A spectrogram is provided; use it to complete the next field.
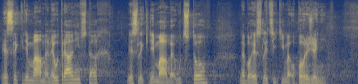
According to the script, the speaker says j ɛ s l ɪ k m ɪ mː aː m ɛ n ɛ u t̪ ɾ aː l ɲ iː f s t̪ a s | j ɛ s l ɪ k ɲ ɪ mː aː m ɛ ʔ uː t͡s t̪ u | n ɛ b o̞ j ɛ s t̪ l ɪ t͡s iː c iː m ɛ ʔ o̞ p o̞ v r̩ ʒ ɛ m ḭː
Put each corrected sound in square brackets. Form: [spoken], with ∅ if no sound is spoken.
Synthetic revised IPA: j ɛ s l ɪ k [ɲ] ɪ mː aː m ɛ n ɛ u t̪ ɾ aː l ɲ iː f s t̪ a [x] | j ɛ s l ɪ k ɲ ɪ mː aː m ɛ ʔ uː t͡s t̪ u | n ɛ b o̞ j ɛ s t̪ l ɪ t͡s iː c iː m ɛ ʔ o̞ p o̞ v r̩ ʒ ɛ [ɲ] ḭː

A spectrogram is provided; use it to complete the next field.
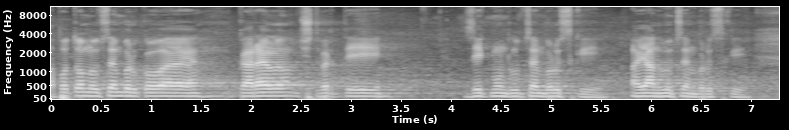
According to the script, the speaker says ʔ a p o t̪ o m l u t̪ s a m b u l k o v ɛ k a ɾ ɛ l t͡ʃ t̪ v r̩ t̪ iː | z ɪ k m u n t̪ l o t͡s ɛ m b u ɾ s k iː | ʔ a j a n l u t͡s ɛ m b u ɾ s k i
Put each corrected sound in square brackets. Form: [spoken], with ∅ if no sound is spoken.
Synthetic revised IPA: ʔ a p o t̪ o m l u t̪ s [ɛ] m b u [ɾ] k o v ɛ k a ɾ ɛ l t͡ʃ t̪ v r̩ t̪ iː | z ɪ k m u n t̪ l [u] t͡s ɛ m b u ɾ s k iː | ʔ a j a n l u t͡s ɛ m b u ɾ s k i

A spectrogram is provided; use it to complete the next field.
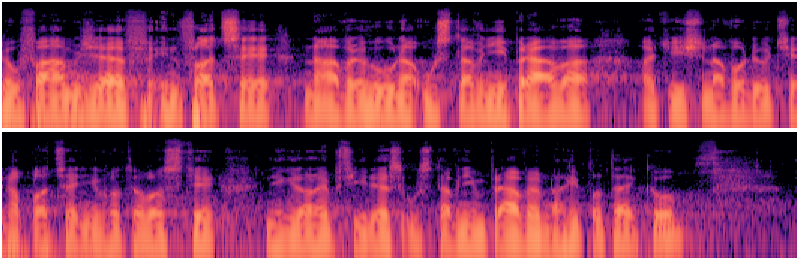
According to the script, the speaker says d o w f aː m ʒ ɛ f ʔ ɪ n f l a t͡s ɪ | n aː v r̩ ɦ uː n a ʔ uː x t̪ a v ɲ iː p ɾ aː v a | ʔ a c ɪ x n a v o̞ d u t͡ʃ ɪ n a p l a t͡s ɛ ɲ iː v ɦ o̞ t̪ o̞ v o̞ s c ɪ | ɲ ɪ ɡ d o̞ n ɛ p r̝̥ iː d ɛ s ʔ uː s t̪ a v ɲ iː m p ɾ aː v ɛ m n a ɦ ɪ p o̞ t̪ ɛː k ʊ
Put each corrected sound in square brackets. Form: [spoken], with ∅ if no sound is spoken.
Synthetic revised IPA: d o w f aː m ʒ ɛ f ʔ ɪ n f l a t͡s ɪ | n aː v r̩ ɦ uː n a ʔ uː [s] t̪ a v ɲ iː p ɾ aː v a | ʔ a c ɪ [ʃ] n a v o̞ d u t͡ʃ ɪ n a p l a t͡s ɛ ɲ iː v ɦ o̞ t̪ o̞ v o̞ s c ɪ | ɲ ɪ ɡ d o̞ n ɛ p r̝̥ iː d ɛ s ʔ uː s t̪ a v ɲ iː m p ɾ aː v ɛ m n a ɦ ɪ p o̞ t̪ ɛː k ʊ

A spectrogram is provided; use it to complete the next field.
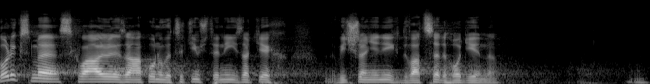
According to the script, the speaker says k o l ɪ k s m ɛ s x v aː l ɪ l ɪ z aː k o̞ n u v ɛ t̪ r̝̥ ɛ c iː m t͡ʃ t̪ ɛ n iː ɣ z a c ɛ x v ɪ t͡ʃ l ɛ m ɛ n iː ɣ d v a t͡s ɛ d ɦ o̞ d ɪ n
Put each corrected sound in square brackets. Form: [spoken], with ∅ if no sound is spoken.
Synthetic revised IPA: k o l ɪ k s m ɛ s x v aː l ɪ l ɪ z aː k o̞ n u v ɛ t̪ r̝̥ ɛ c iː m t͡ʃ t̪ ɛ n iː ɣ z a c ɛ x v ɪ t͡ʃ l ɛ [ɲ] ɛ n iː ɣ d v a t͡s ɛ d ɦ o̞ [ɟ] ɪ n

